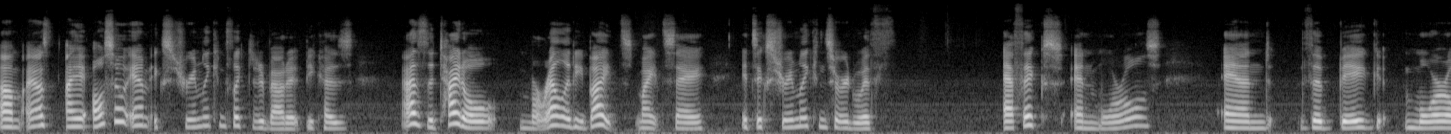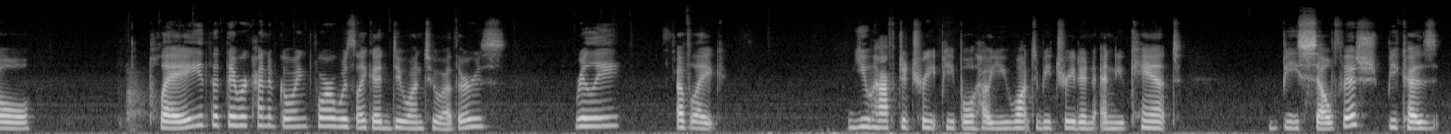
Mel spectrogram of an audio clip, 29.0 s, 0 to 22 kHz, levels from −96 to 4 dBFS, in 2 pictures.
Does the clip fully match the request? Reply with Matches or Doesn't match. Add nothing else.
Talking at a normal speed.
Doesn't match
